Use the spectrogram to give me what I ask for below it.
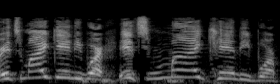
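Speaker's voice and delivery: put-on loud, high tantrum of a little girl; stubborn little girl. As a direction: wail it like a small girl clutching her prize. Stubborn girl refuses to let go.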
